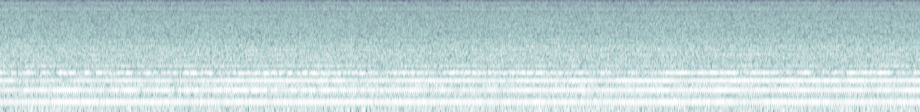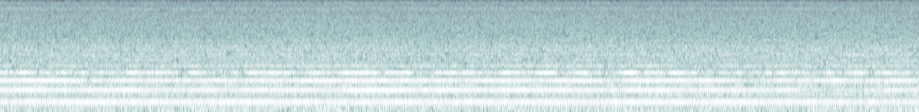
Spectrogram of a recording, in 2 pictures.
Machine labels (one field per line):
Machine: fan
